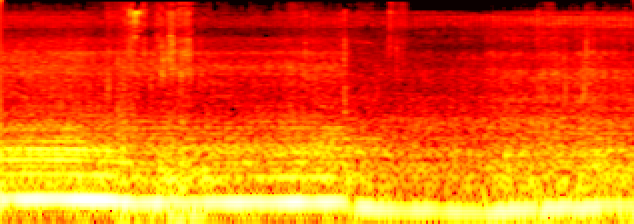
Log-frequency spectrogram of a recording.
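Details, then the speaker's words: Cummins diesel pickup, after long running on low rail pressure, revved then dropped into neutral: idle swells and sags unevenly, free-revving itself up and bouncing down; owner suspects leaky or damaged injectors, not confirmed. "but like if I get on it hard I'll put it in neutral oh earlier it did it more but it's like free revving itself like up up up up up up and then it'll bounce down so I that sounds like a sign of leaky injectors"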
